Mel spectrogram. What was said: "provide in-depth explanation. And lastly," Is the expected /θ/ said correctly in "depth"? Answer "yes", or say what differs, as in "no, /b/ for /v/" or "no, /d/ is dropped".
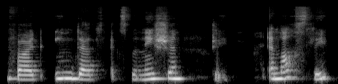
no, /s/ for /θ/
